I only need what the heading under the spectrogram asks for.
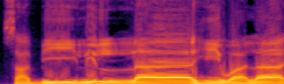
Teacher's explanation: Nah, kalau sebelum kalimat Allah itu ada huruf yang memiliki tanda baca kasrah, maka kalimat Allah dibaca tipis, dibaca tarkik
